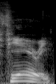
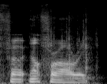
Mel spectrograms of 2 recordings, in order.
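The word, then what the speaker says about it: Fieri: It might be one of those ones that I'm Oh, it's Fiery. Not Ferrari. I'm a Yes. Guy Ferry.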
